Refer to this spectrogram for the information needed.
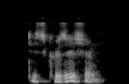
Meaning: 1. A methodical inquiry or investigation 2. A lengthy, formal discourse that analyses or explains some topic; (loosely) a dissertation or treatise
- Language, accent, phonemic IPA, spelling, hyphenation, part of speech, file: English, Received Pronunciation, /ˌdɪskwɪˈzɪʃ(ə)n/, disquisition, dis‧qui‧sit‧ion, noun, En-uk-disquisition.oga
